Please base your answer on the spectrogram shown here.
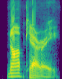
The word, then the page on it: knobkerrie: American English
